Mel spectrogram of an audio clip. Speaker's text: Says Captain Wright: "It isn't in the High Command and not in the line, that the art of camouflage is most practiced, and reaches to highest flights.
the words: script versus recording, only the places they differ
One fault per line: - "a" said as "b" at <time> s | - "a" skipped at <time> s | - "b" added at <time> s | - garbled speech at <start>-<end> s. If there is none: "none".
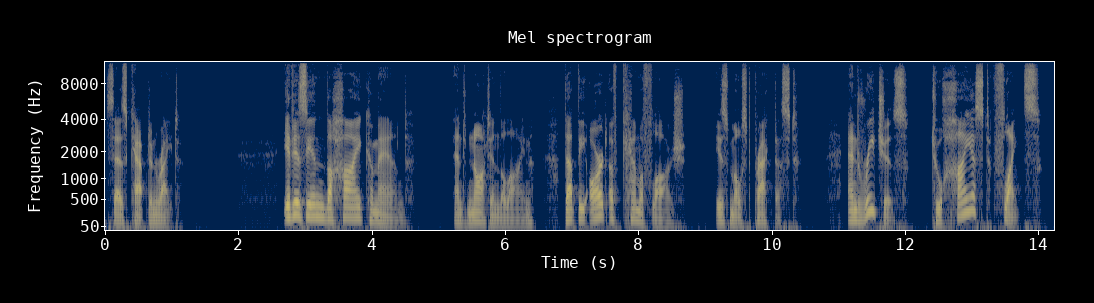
- "isn't" said as "is" at 2.8 s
